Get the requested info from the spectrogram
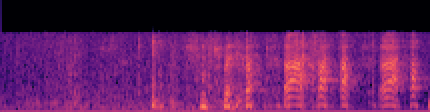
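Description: Low room tone for about a second and a half, then a young man laughing, with bursts of voices.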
